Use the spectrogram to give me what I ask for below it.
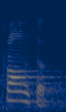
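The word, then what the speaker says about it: trente: is different, 30 is different, 30 will be pronounced as thront, thront.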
